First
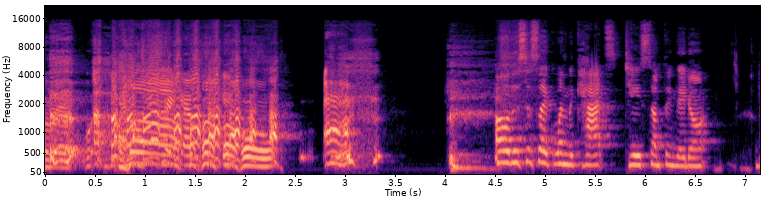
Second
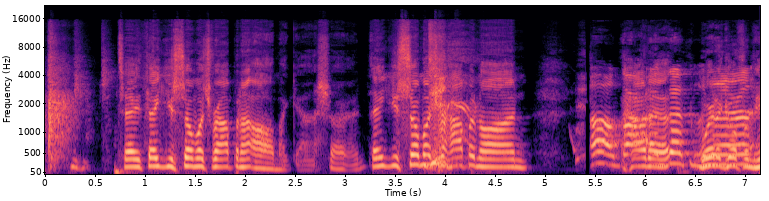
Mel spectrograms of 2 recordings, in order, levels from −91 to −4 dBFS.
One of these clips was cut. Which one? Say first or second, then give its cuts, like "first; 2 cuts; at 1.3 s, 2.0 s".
second; 1 cut; at 5.3 s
